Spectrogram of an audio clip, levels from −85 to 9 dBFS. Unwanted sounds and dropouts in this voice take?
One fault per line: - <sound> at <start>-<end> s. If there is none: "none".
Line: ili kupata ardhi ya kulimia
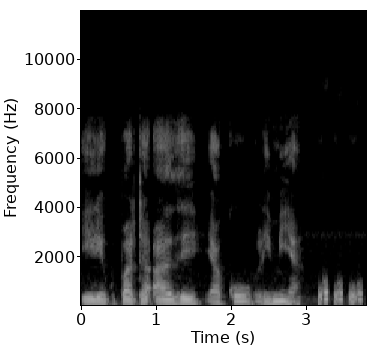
- laugh at 3.1-3.8 s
